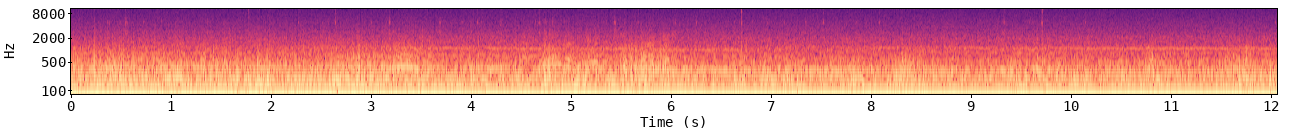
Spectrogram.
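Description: Loud wind buffeting on the microphone over the steady whine of a chain-drive electric bicycle motor pulling up a steep dirt hill; the whine settles at one pitch about halfway through.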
